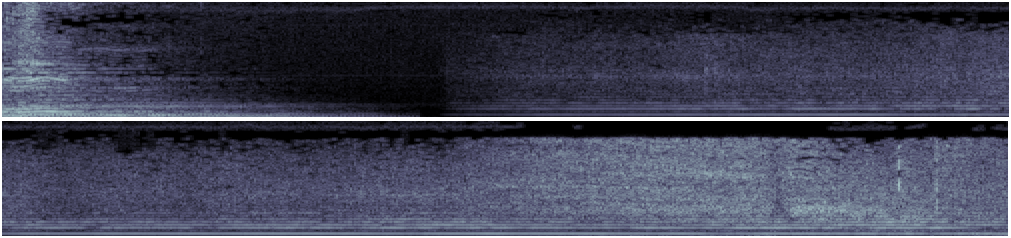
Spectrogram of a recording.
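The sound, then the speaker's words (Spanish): A loud, sustained steam whistle from a chimney blows steadily with a rich harmonic tone and hissing edges, preceded by a brief low rumbling burst; no one speaks. “La chimenea.”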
